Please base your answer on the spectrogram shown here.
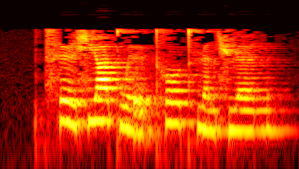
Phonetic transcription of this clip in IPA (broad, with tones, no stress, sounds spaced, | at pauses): t͡sʰ e˥˩ ɪ̯ ɕ j ä˥ t̪ w ḛ˨˩ ɪ̯ t̪ʰ o˥ ʊ̯ t̪ʰ ɥ ɛ˨ n ɕ ɥ ɛ˥ n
